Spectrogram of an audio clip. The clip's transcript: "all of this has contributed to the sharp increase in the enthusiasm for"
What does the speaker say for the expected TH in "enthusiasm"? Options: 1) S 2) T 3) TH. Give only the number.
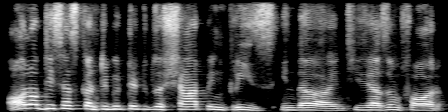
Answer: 2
